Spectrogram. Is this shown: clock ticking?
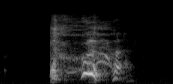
no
